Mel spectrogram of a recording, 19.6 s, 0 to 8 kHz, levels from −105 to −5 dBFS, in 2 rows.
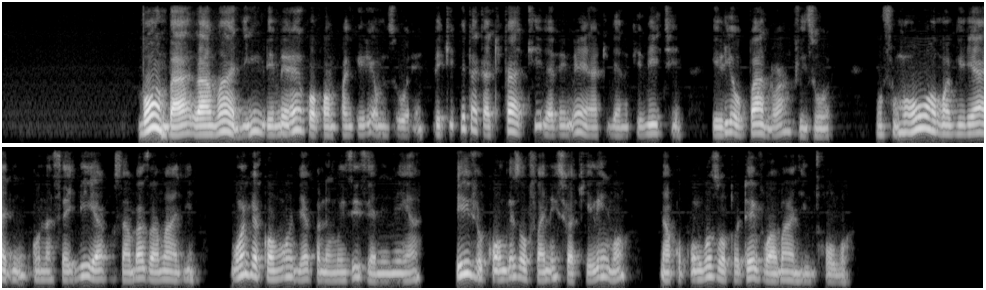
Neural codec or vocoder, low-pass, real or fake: codec, 16 kHz, 2 kbps, FunCodec, trained on LibriTTS, 25 frames a second; 7.2 kHz; fake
